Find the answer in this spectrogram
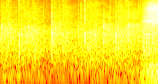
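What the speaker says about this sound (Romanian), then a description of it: "Merită aplauze acești oameni deosebiți" Audience applause at a Christmas carol concert in Mediaș, honouring the performer's parents: scattered claps building into a louder, fuller burst near the end.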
